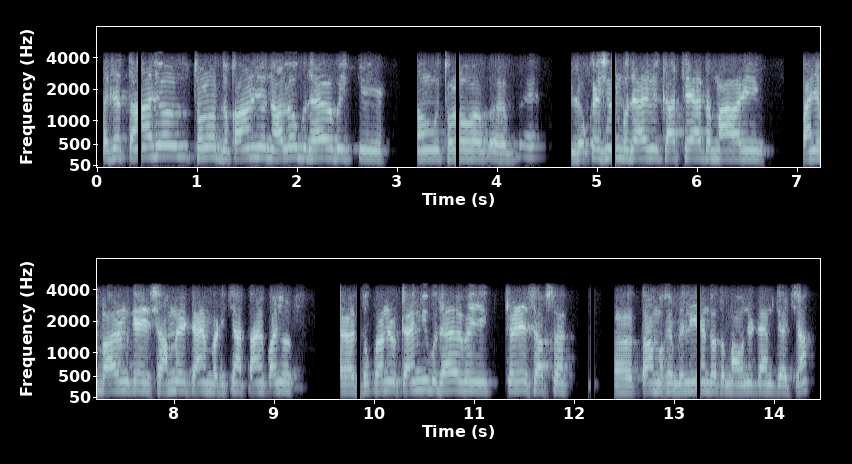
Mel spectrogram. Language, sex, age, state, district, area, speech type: Sindhi, male, 45-60, Delhi, South Delhi, urban, conversation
